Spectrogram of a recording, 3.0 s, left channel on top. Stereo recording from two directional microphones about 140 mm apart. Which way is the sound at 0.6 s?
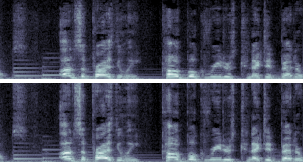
25° right (ahead or behind).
